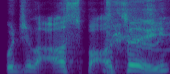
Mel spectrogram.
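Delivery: fast, loud, hammed-up posh British; British accent. Streamer does a requested British impression, hammed up. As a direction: toss off a bad British accent. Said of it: "Do the British one".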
